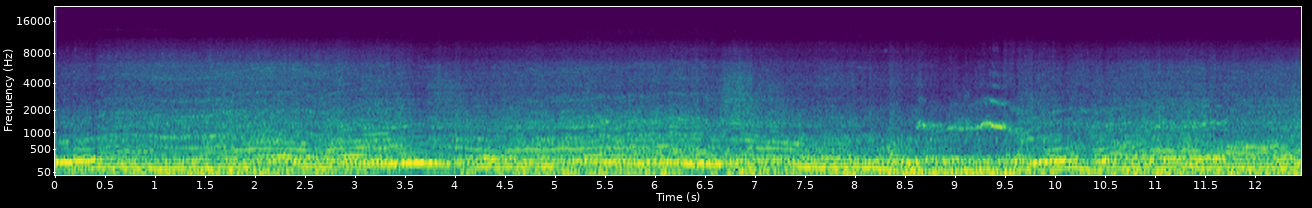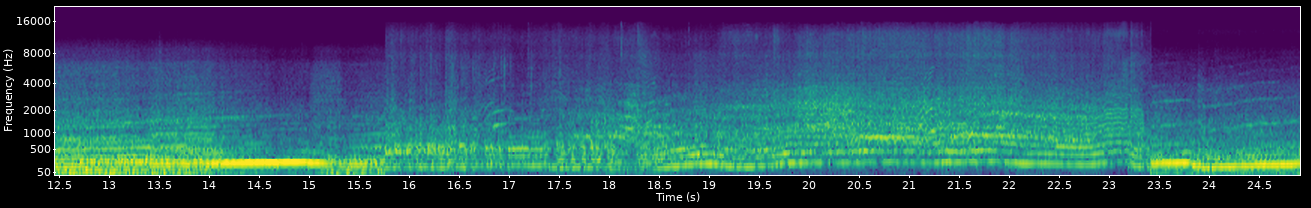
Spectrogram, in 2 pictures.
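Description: A racing car engine roars loudly from inside the cabin, revving up and down with gear changes.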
